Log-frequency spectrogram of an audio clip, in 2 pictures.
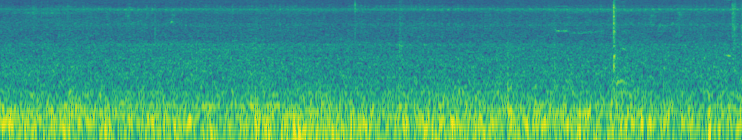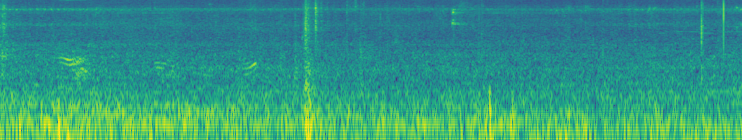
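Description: Outdoor ambience picked up by a phone's microphone: a steady, uneven low rumble of wind on the mic and road traffic, with a few sharp clicks and faint brief chirping about eight seconds in.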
